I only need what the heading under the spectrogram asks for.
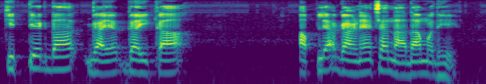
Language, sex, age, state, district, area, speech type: Marathi, male, 60+, Maharashtra, Thane, urban, spontaneous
